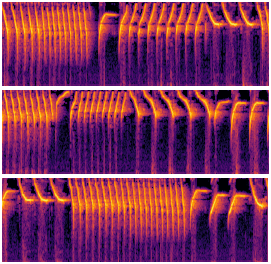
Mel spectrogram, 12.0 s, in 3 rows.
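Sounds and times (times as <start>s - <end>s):
canary singing: 0.0s - 11.9s.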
